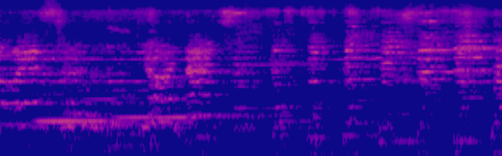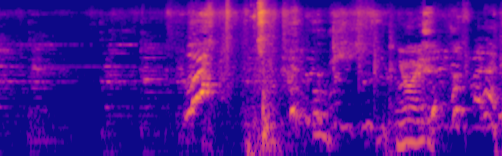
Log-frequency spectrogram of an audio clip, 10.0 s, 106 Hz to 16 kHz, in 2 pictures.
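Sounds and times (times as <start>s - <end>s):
body thumping on floor: 7.2s - 8.1s.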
